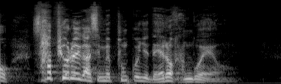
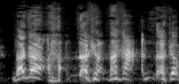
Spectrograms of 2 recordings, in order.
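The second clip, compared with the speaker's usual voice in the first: high, loud back-and-forth yelling; retold tug-of-war between pastor and spirit; mock shouting match; 8 semitones higher, 6 dB louder than usual. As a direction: alternate exorcist and ghost shouts. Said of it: "막 이러다가".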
